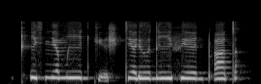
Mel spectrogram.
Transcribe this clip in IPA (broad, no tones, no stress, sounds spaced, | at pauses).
kʰ i sʲ nʲ a m iː d kʲ ḛ ʃ tʲ a ɾʲ ɯ d iː fʲ eː d pʼ a t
